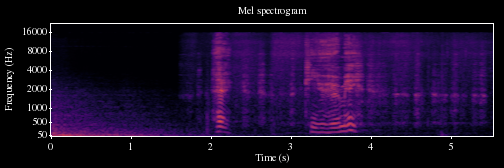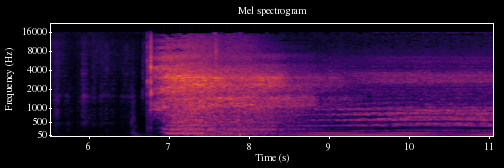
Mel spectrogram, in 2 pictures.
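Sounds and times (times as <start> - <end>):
woman panting: 3.9 - 6.7
sharp click: 6.7 - 7.1.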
